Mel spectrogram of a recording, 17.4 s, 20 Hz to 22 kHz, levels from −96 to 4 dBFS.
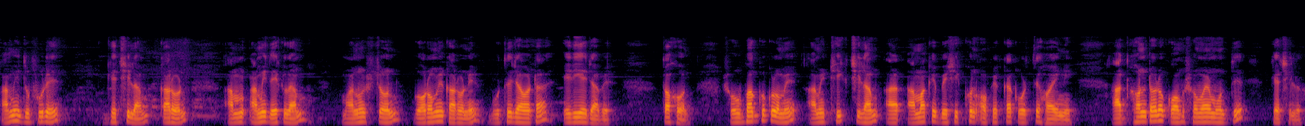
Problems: none marked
